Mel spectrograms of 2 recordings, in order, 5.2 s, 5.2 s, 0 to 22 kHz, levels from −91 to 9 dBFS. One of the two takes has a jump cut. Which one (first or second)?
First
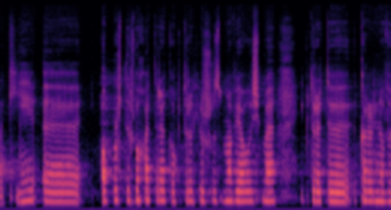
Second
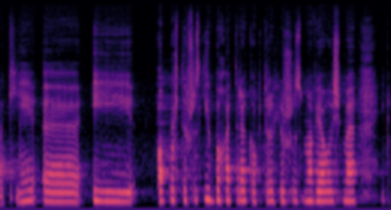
first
